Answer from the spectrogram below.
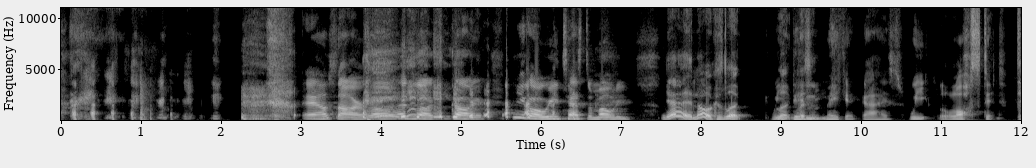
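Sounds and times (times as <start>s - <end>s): man laughing hard: 0.0s - 1.8s, 3.8s - 6.4s.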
